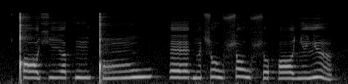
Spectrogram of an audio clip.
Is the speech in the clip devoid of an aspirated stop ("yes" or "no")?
yes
